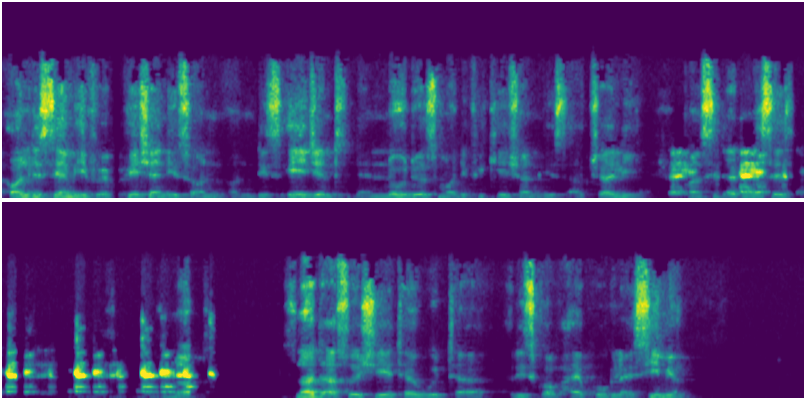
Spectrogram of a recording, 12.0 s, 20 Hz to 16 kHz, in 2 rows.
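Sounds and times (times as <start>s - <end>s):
man's voice breaking up robotically: 4.3s - 7.6s.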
